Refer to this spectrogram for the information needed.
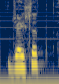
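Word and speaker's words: jacinth: The first wore breastplates of iron, but the second have breastplates of fire and jasonite. How do you pronounce that? Jaseth? Okay.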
